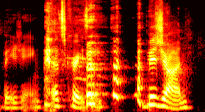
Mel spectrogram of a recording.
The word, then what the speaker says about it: Bijan: Not pronounced Beijing. – There's a TikTok of somebody asked him, they were like, what's the craziest way someone's ever pronounced your name? And he said Beijing.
